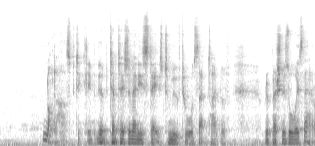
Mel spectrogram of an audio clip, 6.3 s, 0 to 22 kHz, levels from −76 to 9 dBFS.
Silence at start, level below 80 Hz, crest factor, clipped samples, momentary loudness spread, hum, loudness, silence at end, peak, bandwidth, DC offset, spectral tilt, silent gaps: 0 s; -48 dBFS; 18 dB; under 0.1%; 16 LU; none; -31 LUFS; 0 s; -14 dBFS; 18 kHz; under 0.1%; -4.5 dB/octave; none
